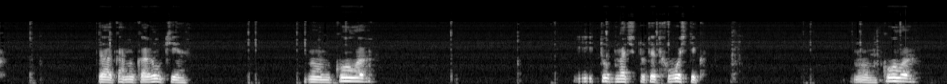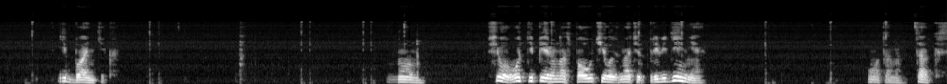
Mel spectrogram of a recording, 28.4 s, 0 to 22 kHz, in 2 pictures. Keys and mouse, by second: 1.7 click, 3.7-4.7 drag, 5.4-7.0 middle drag, 8.4 middle click, 10.0 click, 12.0-13.0 drag, 13.7-14.9 middle drag, 16.7 click, 18.8-19.9 drag, 22.5-24.2 middle drag, 24.7-26.2 drag, 27.0 middle click.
